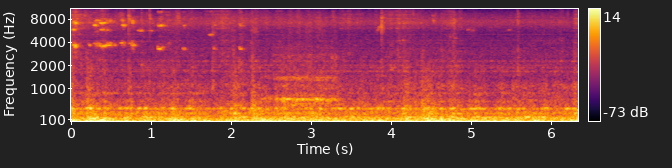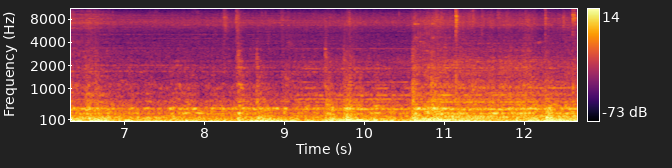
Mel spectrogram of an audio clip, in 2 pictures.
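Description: Enoden electric train running, heard from inside the passenger car: a steady rumble of wheels and running gear under a constant hum. There is brief high squealing near the start.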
